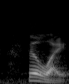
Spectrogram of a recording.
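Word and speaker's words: phyllite: next rock type being what is known as filite I know it's a strange word but that's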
